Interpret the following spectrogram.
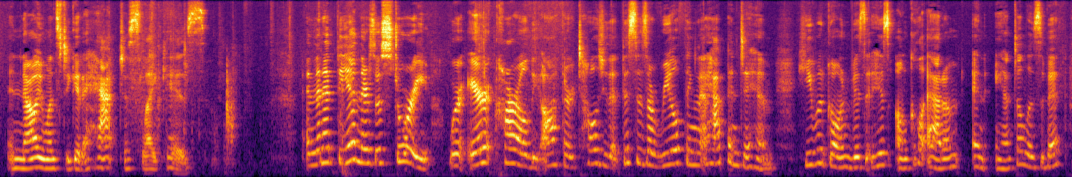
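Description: Woman, thirties, higher-pitched voice, children's read-aloud, simple encouraging teacher talk, small indoor room. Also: moderate pace. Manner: clear, simple, encouraging address to young children. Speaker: preschool teacher reading a picture book aloud. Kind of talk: children's story read-aloud with explanatory asides.

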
